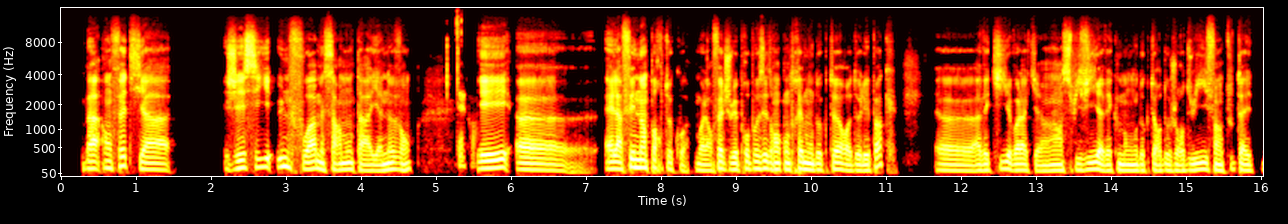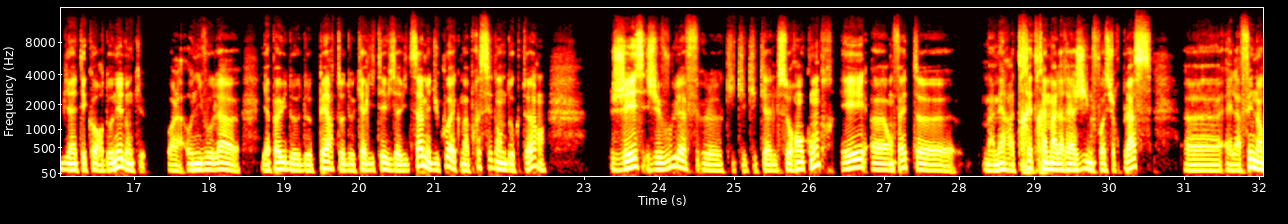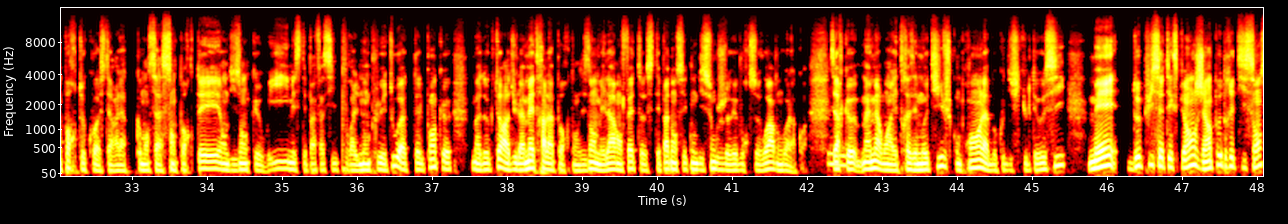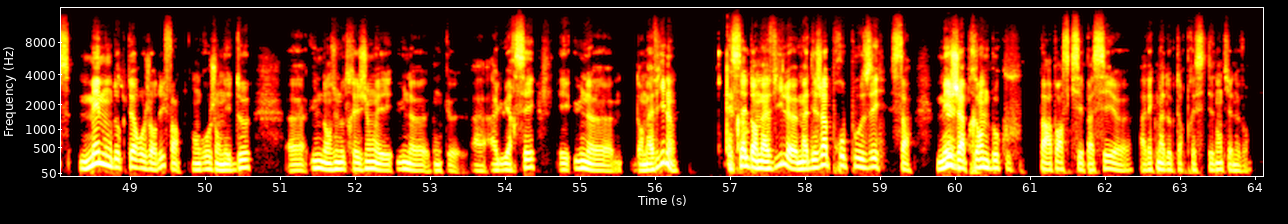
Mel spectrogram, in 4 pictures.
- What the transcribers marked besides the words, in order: put-on voice: "Oui, mais c'était pas facile pour elle non plus et tout"; tapping; other background noise; stressed: "Mais"; "précédente" said as "présdédente"
- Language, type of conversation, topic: French, advice, Comment réagir lorsque ses proches donnent des conseils non sollicités ?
